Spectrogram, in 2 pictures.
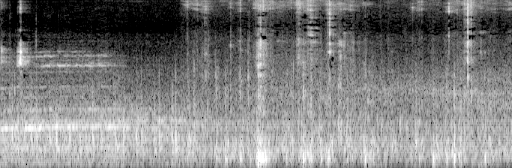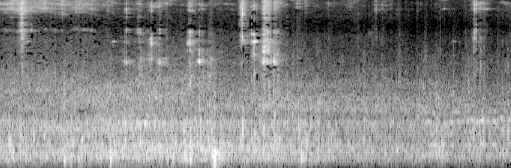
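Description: Rad Power Bikes RadMini Step-Thru electric fat-tire bike rolling over bumpy grass, its frame, front rack and basket giving irregular clinks, rattles and knocks as it jolts. A faint steady whine fades out in the first two seconds.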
